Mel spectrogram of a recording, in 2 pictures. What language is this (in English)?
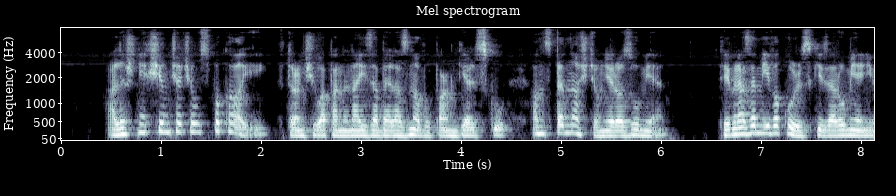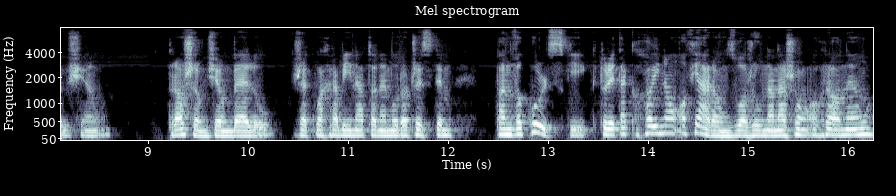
Polish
